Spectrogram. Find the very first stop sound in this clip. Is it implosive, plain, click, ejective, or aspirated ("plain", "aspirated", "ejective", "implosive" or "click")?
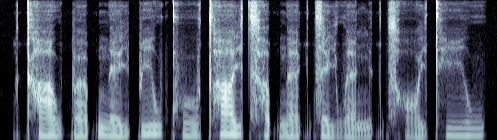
aspirated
